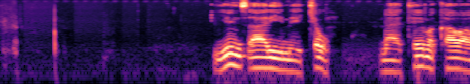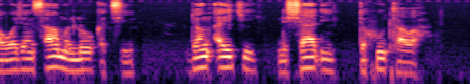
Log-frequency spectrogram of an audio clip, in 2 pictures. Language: Hausa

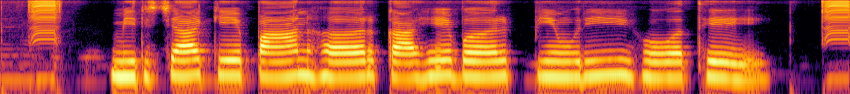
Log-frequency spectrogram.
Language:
Chhattisgarhi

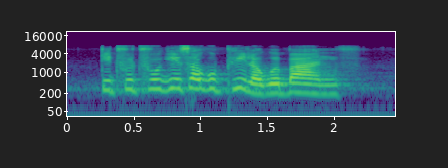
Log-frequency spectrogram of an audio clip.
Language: Swati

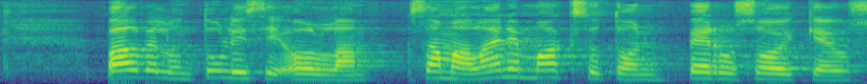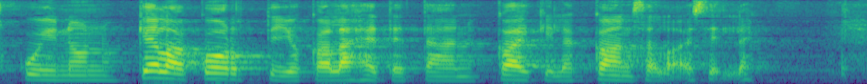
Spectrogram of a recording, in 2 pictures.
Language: Finnish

